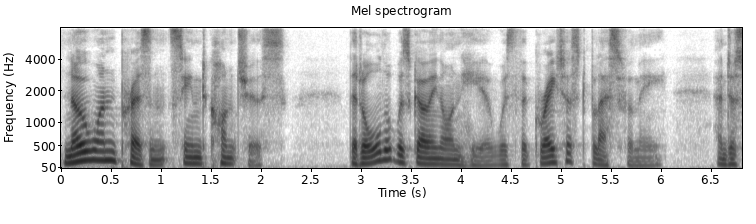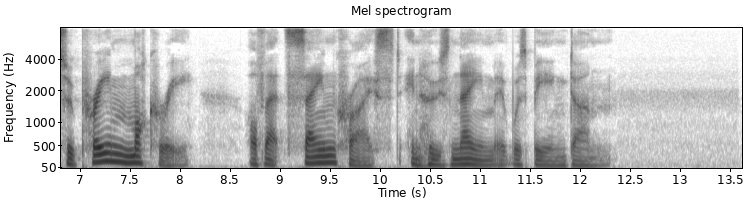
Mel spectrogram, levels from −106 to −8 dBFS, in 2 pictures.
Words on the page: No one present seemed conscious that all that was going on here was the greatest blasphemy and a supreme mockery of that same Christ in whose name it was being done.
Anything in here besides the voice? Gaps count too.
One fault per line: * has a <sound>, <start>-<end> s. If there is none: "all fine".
all fine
